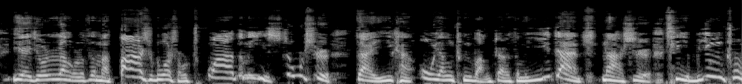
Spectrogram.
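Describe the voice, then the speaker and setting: A man performing a traditional story, dramatic and lively, with asides to listeners. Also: high voice, breathy edge, no echo, clean studio sound.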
